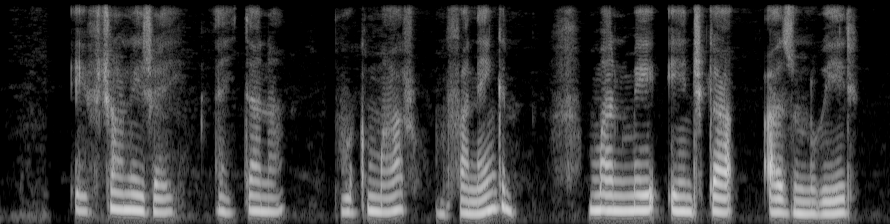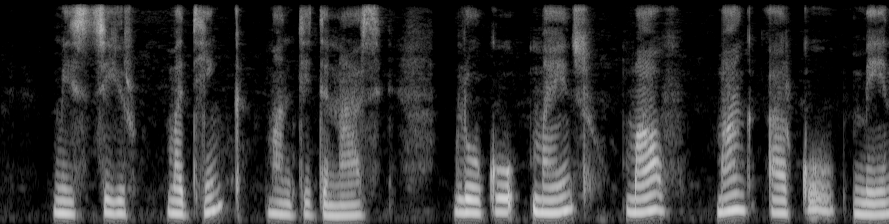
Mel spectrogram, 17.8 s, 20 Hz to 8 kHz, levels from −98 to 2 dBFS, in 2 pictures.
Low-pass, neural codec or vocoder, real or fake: 7.2 kHz; none; real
